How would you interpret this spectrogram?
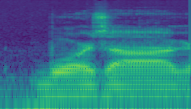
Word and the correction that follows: Herzog: Werner Herzog and okay.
